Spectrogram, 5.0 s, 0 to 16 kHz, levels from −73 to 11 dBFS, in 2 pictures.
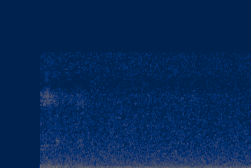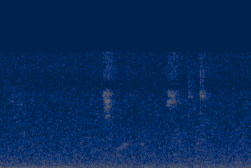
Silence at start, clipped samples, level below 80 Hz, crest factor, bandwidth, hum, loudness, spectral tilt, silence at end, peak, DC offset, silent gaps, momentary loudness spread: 0.4 s; under 0.1%; -62 dBFS; 18 dB; 11.5 kHz; none; -46 LUFS; -3.5 dB/octave; 0 s; -30 dBFS; under 0.1%; none; 4 LU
